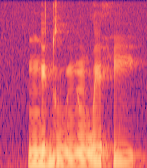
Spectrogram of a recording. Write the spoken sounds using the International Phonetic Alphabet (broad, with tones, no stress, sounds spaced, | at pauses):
ŋ ɪ˦ d uː˨ n ũ˨ w ɪ˦ h i˦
